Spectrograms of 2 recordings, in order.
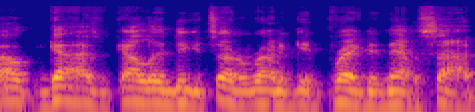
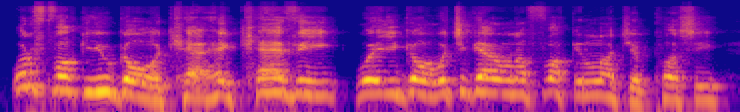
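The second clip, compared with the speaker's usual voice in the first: louder, higher-pitched mock shakedown; schoolyard bully taunt; 7 semitones higher, 3 dB louder than usual. Schoolmate confronting a nerd over school lunch, bullying taunt. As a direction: call him out like a bully after lunch money. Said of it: "That's what we would have addressed him as".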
